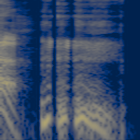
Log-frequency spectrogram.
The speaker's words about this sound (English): I'm clearing my throat. Clear your throat out just like that.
